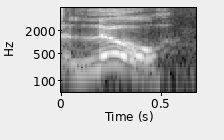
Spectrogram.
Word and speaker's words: lul: In Dutch, pronounced as lul, which means dick. It's a cuss word. Don't be such a dick. Wees niet zo'n lul. So we pronounce that lul.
